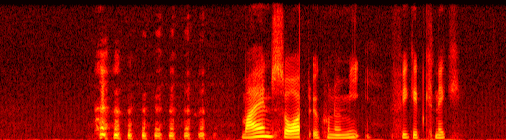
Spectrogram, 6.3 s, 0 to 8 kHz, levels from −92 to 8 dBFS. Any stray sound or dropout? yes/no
yes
